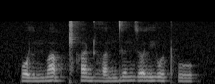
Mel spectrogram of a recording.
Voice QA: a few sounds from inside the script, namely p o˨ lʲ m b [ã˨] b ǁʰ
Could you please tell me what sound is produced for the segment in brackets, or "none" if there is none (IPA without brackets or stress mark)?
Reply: ã˦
